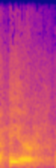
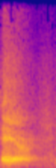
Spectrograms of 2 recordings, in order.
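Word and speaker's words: heir: How do you say that word in English? Air or hair? – Silent H. – Silent H. Okay, silent H. Air.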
